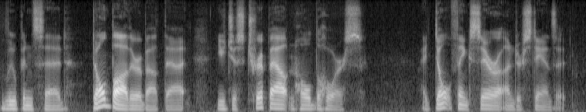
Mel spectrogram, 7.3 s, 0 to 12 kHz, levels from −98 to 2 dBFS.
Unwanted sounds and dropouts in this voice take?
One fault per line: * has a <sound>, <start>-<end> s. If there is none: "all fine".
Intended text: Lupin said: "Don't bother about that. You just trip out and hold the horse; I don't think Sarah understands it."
all fine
